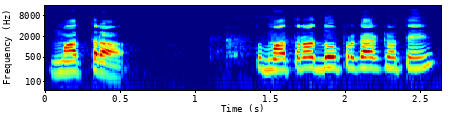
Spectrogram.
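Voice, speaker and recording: A woman teaching a lesson on poetics, slowly repeating key terms and asking questions that she then answers herself. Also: a little high, fairly bright tone, no echo. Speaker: Hindi literature teacher. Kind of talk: online exam-prep lesson.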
